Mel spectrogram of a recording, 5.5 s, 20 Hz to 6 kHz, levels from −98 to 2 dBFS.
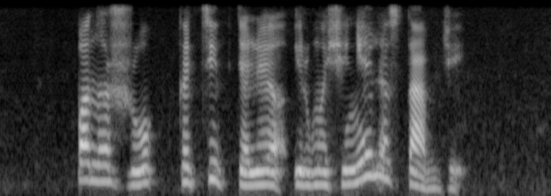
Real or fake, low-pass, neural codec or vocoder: fake; 5.4 kHz; autoencoder, 48 kHz, 128 numbers a frame, DAC-VAE, trained on Japanese speech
